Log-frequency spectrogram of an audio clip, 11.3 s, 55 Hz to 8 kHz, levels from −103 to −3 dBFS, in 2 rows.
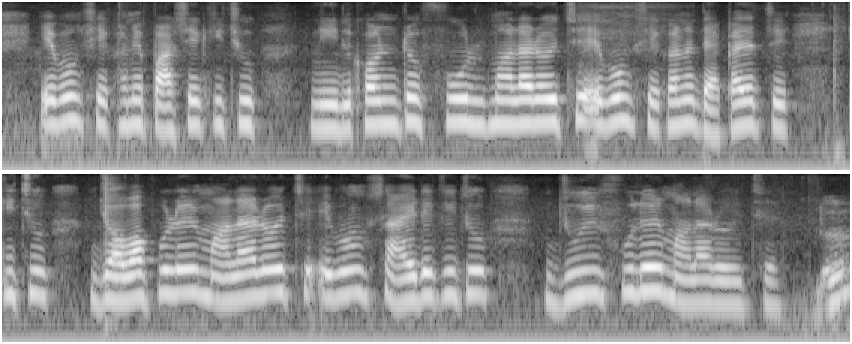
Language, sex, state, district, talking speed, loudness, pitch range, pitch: Bengali, female, West Bengal, Jalpaiguri, 125 wpm, -17 LUFS, 195-230 Hz, 215 Hz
